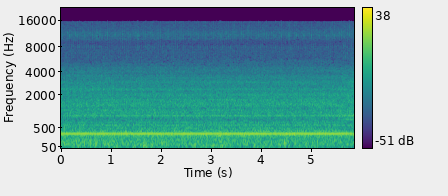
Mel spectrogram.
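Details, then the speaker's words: 2005 Chevrolet Astra overheating, fans not switching on until 221°F: only one cooling fan runs at second speed with steady rushing hum; the other barely turns. Fixed by replacing a fan relay. "de estar funcionando el otro ventilador pero este gira muy muy despacio casi no se nota"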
